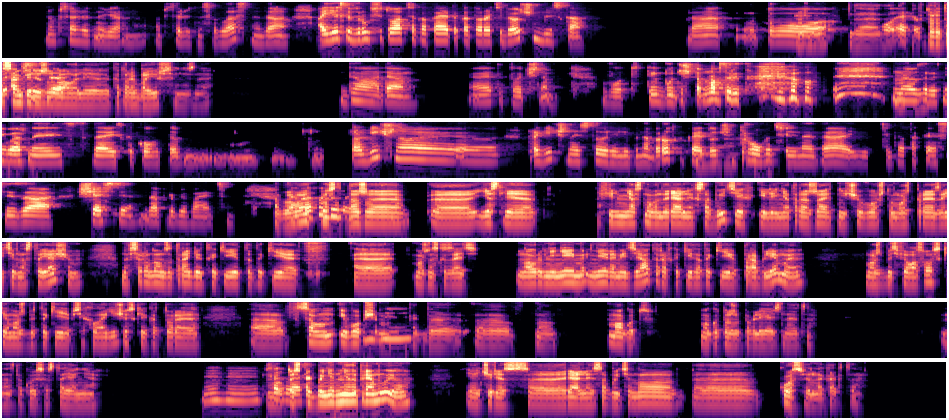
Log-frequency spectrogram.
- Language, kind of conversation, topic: Russian, unstructured, Почему фильмы часто вызывают сильные эмоции у зрителей?
- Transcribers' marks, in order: chuckle; other background noise; sniff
